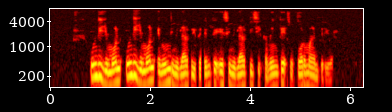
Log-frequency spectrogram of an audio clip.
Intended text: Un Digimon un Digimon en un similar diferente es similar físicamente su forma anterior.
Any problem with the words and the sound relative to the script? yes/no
yes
